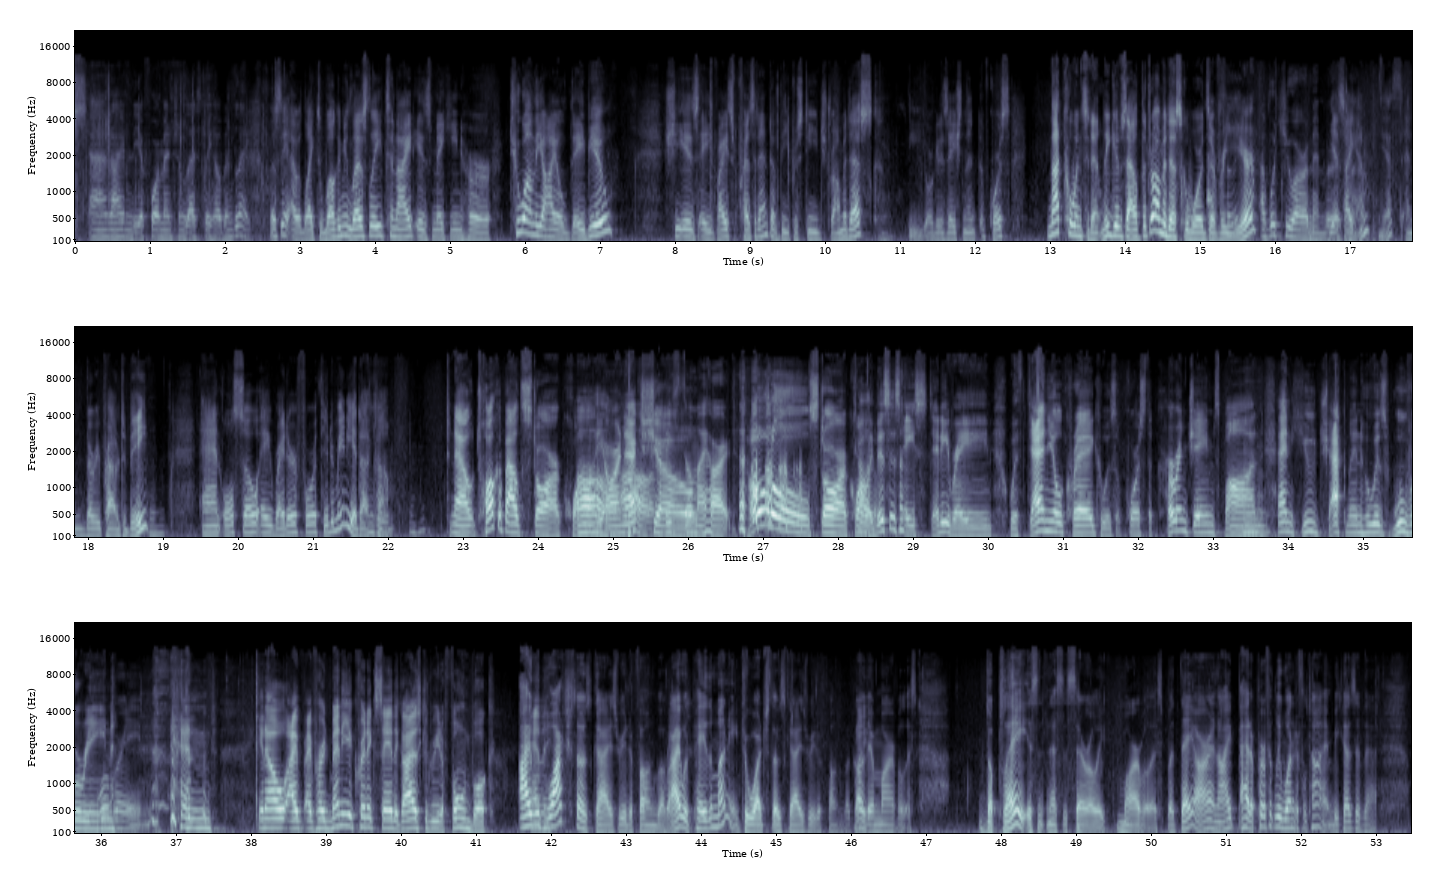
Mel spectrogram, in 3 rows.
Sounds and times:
Speech: 13.0 - 15.8, 19.6 - 22.1, 22.8 - 36.6, 38.1 - 42.6, 45.7 - 46.8.

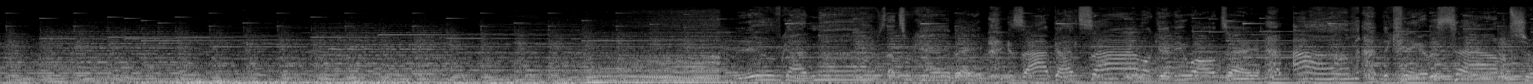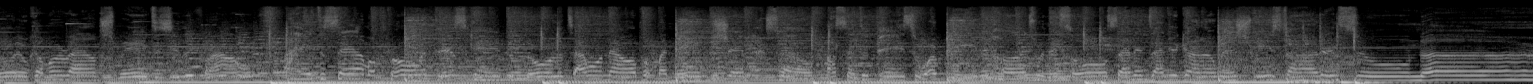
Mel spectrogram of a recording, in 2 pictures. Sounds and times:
Music: 0.0 - 30.6.

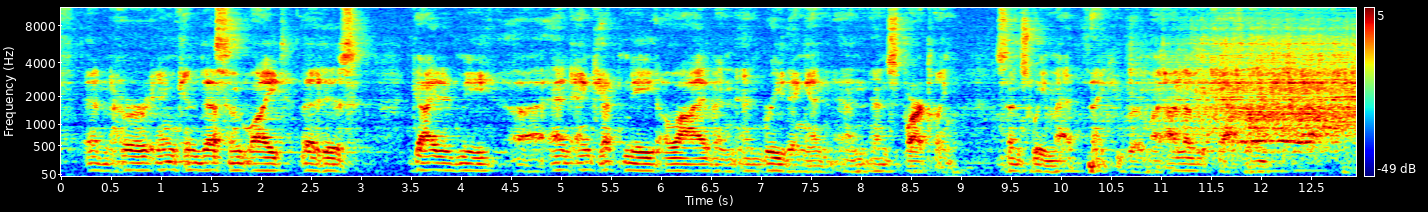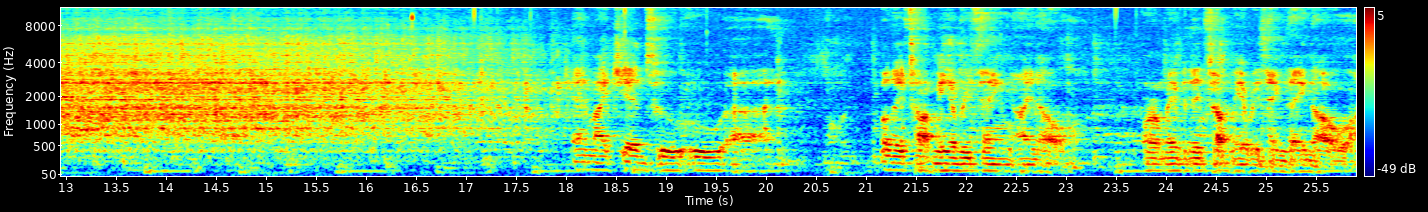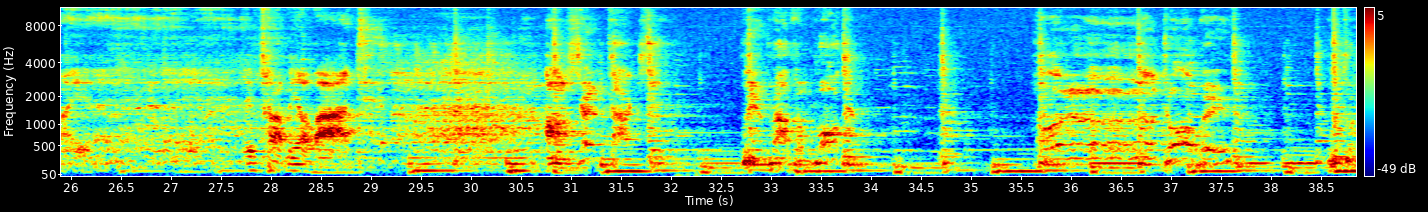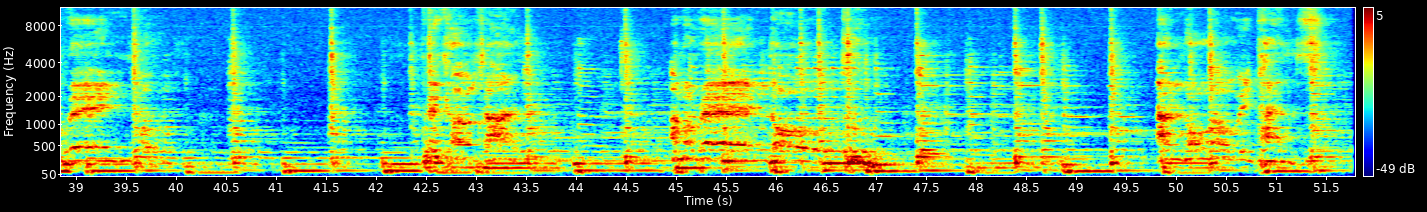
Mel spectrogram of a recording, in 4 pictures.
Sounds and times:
Speech: 0.0 - 12.4, 18.1 - 29.3, 30.8 - 32.0, 32.8 - 33.9
Music: 3.1 - 51.7.

